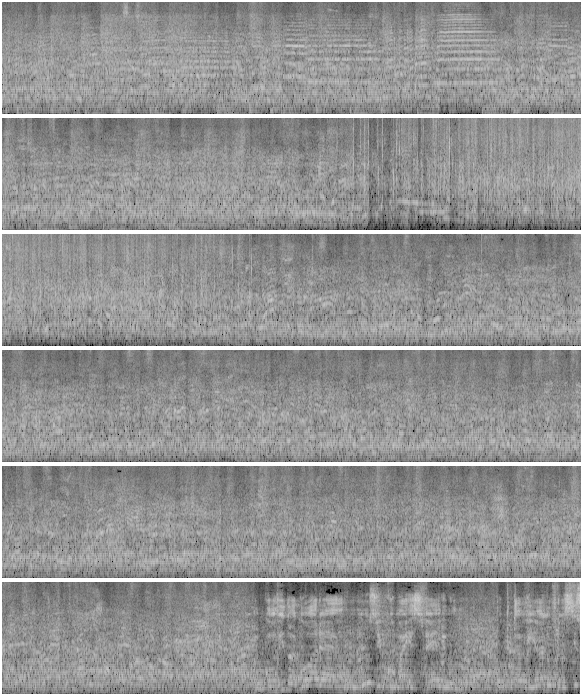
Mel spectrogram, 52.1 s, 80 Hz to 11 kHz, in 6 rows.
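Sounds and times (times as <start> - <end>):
crowd chatter: 0.0 - 52.0.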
